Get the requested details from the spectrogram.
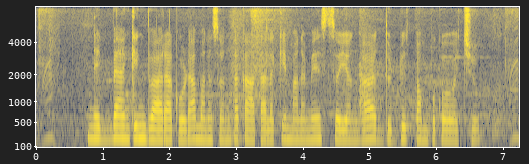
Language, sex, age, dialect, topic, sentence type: Telugu, female, 18-24, Southern, banking, statement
